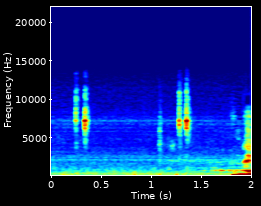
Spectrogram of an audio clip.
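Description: Faint clicks of a computer mouse, two quick pairs about a second apart, over quiet room tone.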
